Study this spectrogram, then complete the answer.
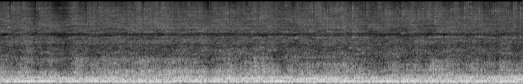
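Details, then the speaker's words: Volvo with a Mazda 3-rotor engine, after the new 4-inch exhaust replaced restrictive oval tubing. Deep, steady rotary burble holding an even note, less raspy than before, with no misses. Normal exhaust note. "Having changed that little oval section where there was a bit of a pinch point in the system, it's definitely lost a bit of the raspiness, a bit deeper now, so somewhere it sounds a bit somewhere in between what it used to sound like and the Corvette sounds like."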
